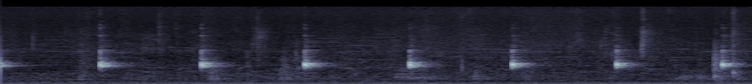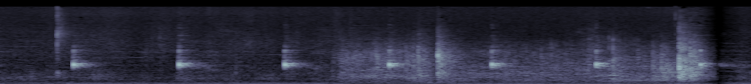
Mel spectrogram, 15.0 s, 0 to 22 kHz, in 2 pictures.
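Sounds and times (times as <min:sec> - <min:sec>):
sharp metallic ringing ticks: 0:08.3 - 0:08.5.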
